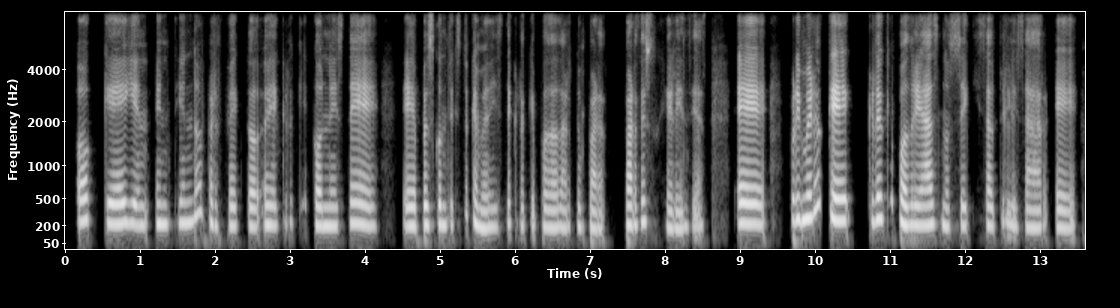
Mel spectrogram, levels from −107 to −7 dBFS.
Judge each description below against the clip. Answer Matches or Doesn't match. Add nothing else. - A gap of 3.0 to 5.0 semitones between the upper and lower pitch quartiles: Doesn't match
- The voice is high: Matches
